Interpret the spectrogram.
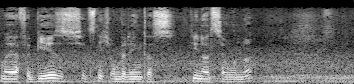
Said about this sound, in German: Man hört jetzt ein bisschen im Hintergrund, dass links und rechts die Straße ist, ne? vielleicht ein bisschen. Mhm. Ja, Aber es ist sehr gedämpft und angenehm eigentlich.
